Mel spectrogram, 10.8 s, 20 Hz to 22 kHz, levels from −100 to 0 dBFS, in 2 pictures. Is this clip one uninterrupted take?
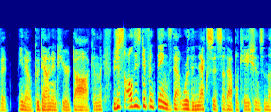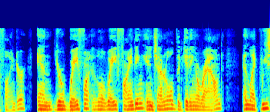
no; 1 cut; at 6.0 s

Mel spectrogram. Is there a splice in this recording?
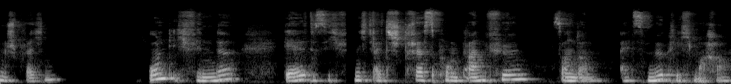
yes; 2 cuts; at 3.1 s, 3.5 s

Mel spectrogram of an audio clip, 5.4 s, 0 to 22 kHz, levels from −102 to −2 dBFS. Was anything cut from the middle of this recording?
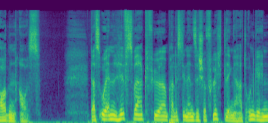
no; 0 cuts

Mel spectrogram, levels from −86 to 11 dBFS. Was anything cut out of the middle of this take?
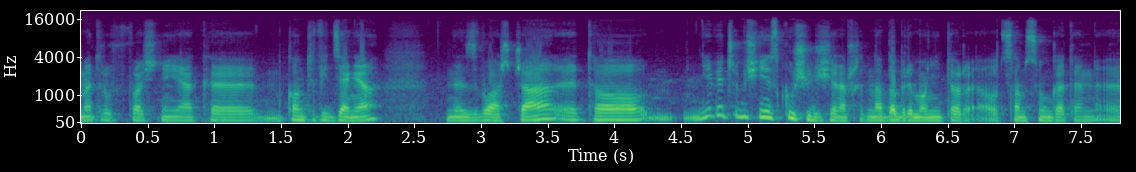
no; 0 cuts

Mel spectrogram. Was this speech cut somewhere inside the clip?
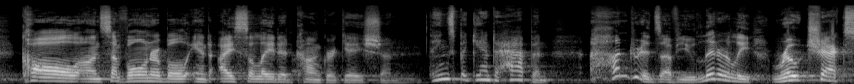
yes; 3 cuts; at 1.2 s, 2.9 s, 4.2 s

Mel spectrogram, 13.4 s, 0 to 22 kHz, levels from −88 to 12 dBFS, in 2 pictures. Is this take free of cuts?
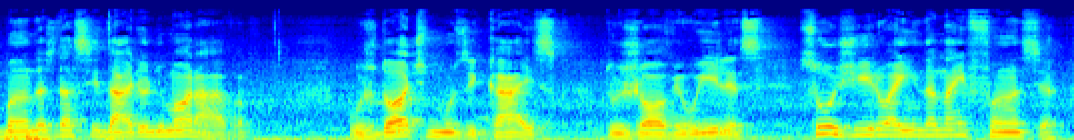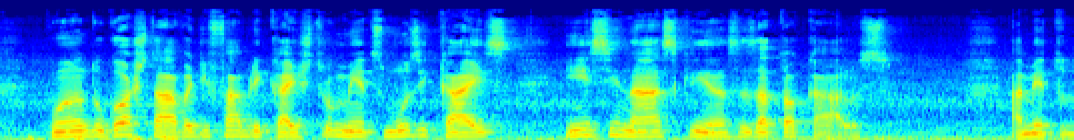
yes; 0 cuts

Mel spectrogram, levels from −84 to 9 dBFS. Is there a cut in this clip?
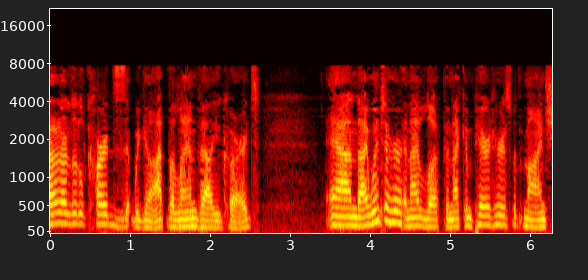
yes; 1 cut; at 4.4 s

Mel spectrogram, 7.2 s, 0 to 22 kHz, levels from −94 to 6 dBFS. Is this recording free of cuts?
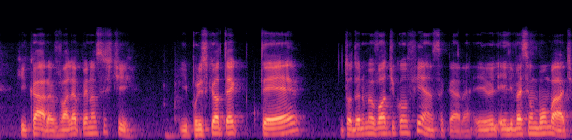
no; 1 cut; at 3.1 s

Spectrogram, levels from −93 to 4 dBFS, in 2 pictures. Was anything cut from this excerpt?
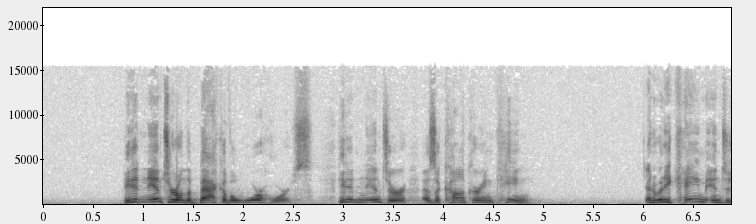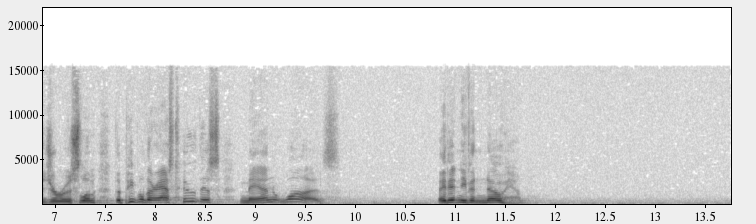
no; 0 cuts

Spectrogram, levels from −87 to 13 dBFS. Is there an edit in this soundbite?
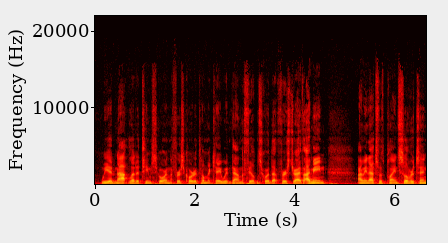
no; 0 cuts

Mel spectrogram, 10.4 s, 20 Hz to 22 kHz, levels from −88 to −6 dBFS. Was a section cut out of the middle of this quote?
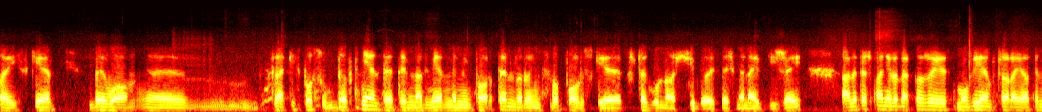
no; 0 cuts

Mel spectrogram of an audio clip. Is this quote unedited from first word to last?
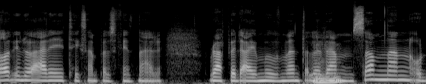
yes; 0 cuts

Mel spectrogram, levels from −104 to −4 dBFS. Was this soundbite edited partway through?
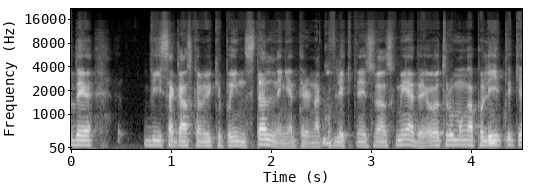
no; 0 cuts

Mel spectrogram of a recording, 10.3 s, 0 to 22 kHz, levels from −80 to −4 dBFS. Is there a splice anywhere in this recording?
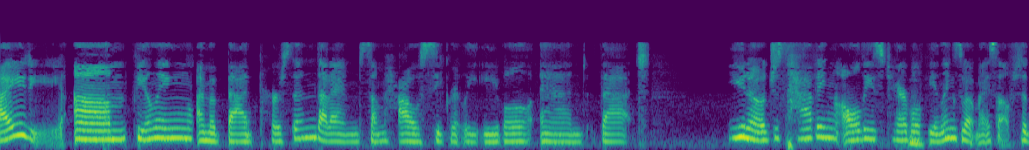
yes; 1 cut; at 1.9 s

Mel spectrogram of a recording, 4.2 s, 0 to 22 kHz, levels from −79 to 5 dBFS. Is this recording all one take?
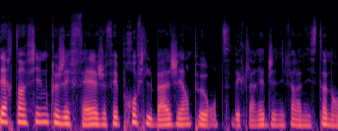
yes; 0 cuts

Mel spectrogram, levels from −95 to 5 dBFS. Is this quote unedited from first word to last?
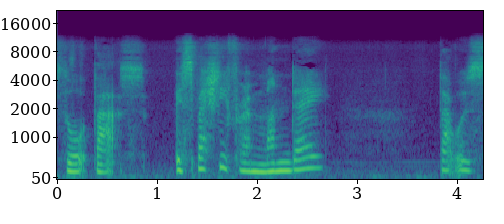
yes; 0 cuts

